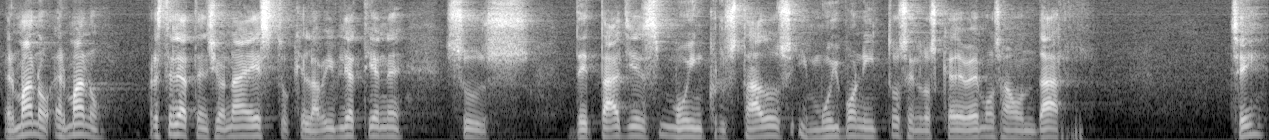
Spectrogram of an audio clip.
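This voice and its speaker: A pastor with a Mexican Spanish accent preaches a sermon straight to his congregation, addressing them as brothers and repeating phrases emphatically. His voice is medium-pitched and sharp in tone, at a normal speed.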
